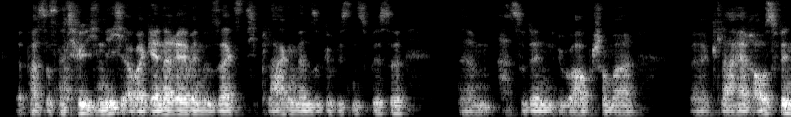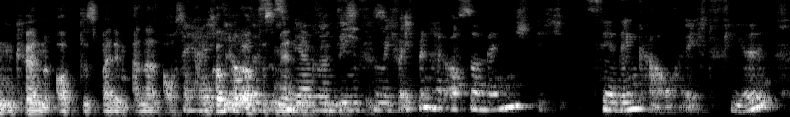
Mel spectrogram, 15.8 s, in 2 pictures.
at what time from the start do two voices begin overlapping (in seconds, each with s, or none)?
9.7 s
